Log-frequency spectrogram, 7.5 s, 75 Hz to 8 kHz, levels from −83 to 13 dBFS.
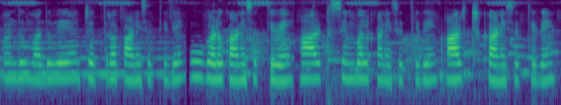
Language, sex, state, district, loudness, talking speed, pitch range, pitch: Kannada, female, Karnataka, Belgaum, -20 LUFS, 90 wpm, 230-250 Hz, 240 Hz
